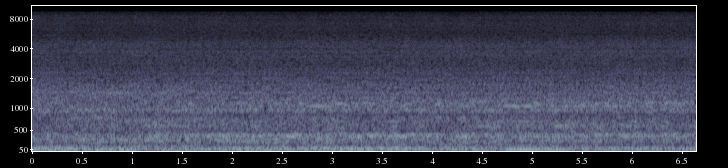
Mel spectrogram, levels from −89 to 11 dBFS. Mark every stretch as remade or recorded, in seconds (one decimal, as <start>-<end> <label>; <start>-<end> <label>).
0.0-6.6 remade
